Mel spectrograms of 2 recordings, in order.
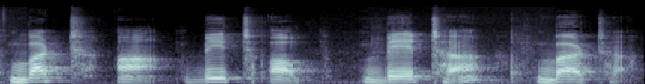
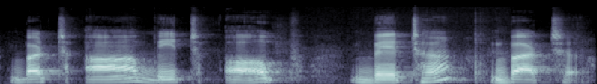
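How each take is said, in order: No difference in how they are said.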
